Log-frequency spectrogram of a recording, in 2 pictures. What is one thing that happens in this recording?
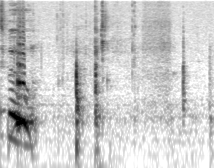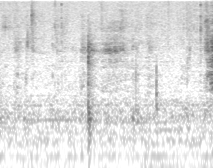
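A man chews food with soft wet smacks.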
